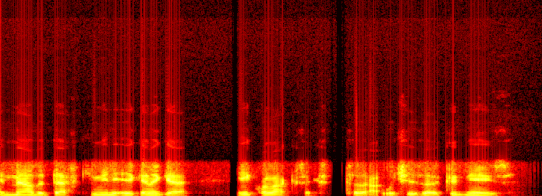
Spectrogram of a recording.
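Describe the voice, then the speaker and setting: Talking very fast, a man uses a mid-range pitch. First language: British Sign Language. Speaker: deaf charity representative. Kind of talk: radio interview. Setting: radio interview.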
